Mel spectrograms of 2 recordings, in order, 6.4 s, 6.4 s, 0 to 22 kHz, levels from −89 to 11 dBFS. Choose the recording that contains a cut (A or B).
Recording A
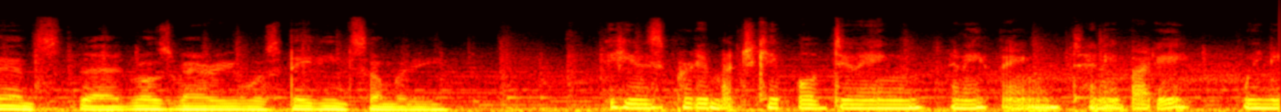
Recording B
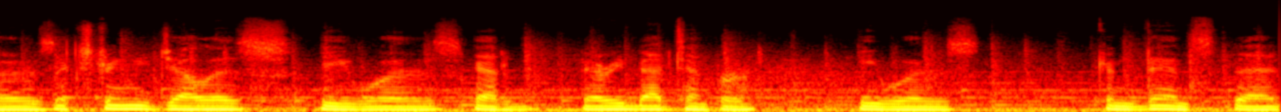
A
